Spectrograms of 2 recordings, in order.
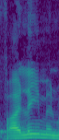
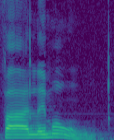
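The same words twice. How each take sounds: First: It is said in the speaker's plain accent. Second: It is said in a French accent.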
